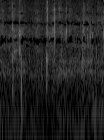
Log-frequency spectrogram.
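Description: Faint footsteps on a dirt path: a few soft, scattered scuffs over a quiet background.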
